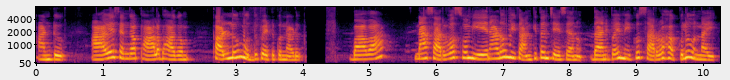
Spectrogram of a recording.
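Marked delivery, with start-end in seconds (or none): none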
